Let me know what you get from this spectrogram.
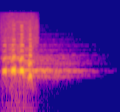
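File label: goblin voice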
